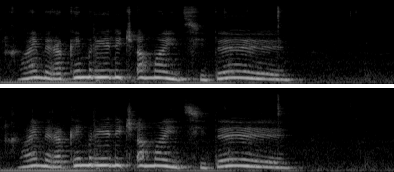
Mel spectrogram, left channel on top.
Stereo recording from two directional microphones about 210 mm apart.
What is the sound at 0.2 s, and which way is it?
A woman's voice, 30° left (ahead or behind).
